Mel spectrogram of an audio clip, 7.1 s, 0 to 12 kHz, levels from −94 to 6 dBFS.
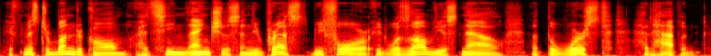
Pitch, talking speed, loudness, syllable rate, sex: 110 Hz, 150 wpm, -19 LUFS, 4.9 syllables/s, male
